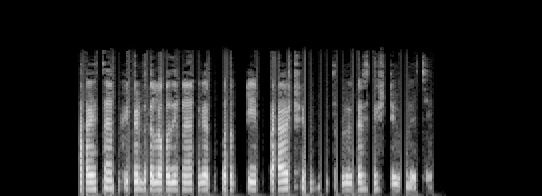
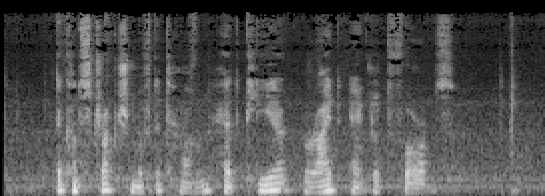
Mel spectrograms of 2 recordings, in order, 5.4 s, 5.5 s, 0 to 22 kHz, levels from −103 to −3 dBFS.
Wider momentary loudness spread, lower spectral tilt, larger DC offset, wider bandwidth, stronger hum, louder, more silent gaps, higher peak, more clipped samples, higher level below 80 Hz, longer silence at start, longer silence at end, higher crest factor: second, 12 LU vs 15 LU; about the same, -7 dB/octave vs -6 dB/octave; neither; second, 7.4 kHz vs 17 kHz; neither; first, -20 LUFS vs -25 LUFS; neither; about the same, -2 dBFS vs -4 dBFS; neither; about the same, -52 dBFS vs -56 dBFS; first, 0.8 s vs 0.05 s; first, 1.1 s vs 0.25 s; about the same, 18 dB vs 22 dB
